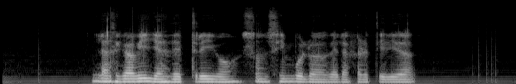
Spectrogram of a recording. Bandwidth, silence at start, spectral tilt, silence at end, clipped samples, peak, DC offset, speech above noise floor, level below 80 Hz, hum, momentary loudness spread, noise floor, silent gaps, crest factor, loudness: 13 kHz; 0.05 s; -7 dB/octave; 1 s; under 0.1%; -6 dBFS; under 0.1%; 29 dB; -46 dBFS; none; 10 LU; -50 dBFS; none; 16 dB; -22 LUFS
